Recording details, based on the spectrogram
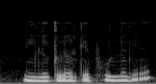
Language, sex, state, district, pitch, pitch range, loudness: Hindi, male, Jharkhand, Jamtara, 185 Hz, 175-205 Hz, -22 LUFS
